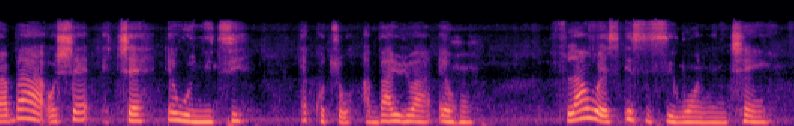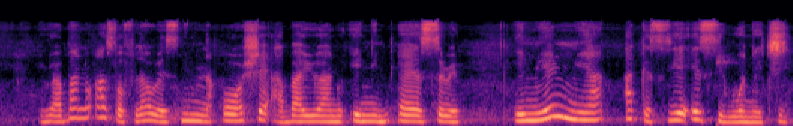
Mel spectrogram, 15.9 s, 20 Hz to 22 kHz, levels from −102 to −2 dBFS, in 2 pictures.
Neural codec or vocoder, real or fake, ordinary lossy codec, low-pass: none; real; Opus, 24 kbps; 10.8 kHz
